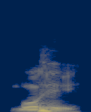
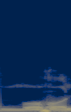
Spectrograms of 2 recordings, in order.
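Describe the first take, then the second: First: The word ends with a final e vowel. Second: The word ends on a bare h sound. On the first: The speaker calls it right. "ਮੰਮੇ ਔਂਕੜ ਹਾਏ ਸਿਆਰੀ ਮੋਹੇ" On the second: The speaker calls it wrong. "ਮੋਹ ਨਹੀਂ ਕਹਿ ਦੇਣਾ"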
